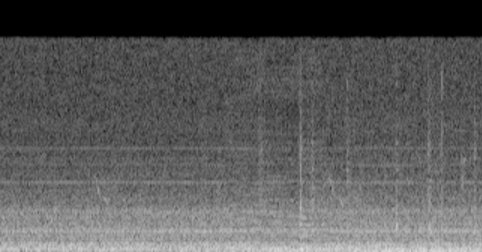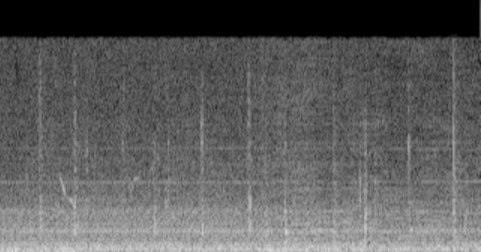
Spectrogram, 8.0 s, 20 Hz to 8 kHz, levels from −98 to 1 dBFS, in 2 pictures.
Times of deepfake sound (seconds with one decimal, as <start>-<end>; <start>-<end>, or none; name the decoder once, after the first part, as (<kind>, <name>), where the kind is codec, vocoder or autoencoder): 1.9-2.7 (codec, SNAC); 6.3-8.0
